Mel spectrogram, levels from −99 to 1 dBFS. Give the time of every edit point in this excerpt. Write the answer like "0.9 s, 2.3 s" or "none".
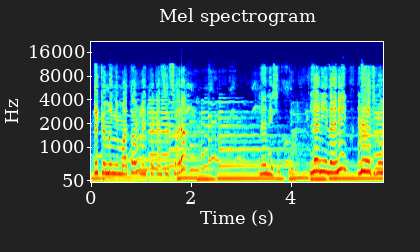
none

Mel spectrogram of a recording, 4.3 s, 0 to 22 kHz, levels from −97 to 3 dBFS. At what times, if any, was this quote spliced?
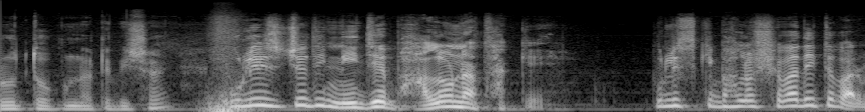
1.0 s

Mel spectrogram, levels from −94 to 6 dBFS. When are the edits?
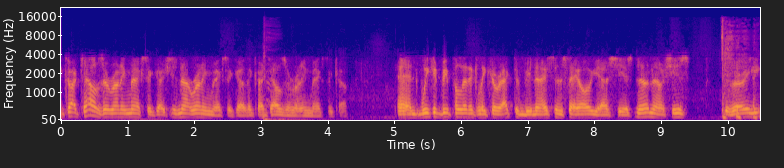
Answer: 4.7 s

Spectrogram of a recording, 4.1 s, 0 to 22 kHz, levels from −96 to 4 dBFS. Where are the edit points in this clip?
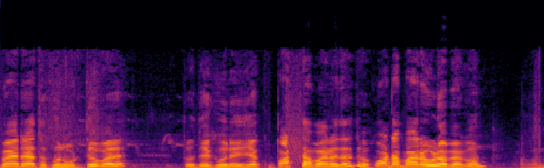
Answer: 2.8 s

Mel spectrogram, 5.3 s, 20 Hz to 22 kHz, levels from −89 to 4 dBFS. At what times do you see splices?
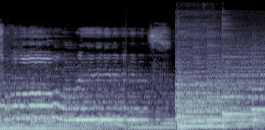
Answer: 3.3 s

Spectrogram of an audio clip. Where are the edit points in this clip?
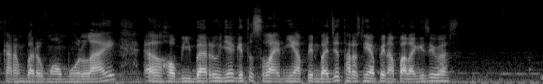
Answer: none

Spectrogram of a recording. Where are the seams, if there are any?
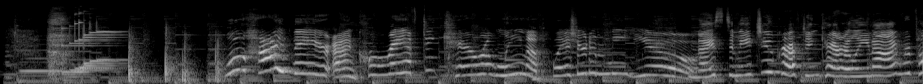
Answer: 1.0 s

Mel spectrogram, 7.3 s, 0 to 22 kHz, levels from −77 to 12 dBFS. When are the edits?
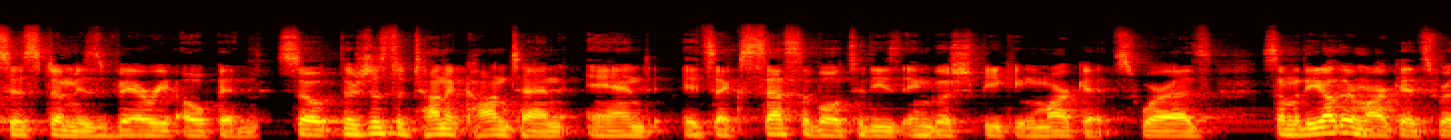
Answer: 1.3 s

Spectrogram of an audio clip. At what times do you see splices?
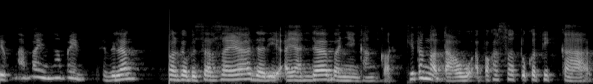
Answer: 0.9 s, 1.5 s, 3.9 s

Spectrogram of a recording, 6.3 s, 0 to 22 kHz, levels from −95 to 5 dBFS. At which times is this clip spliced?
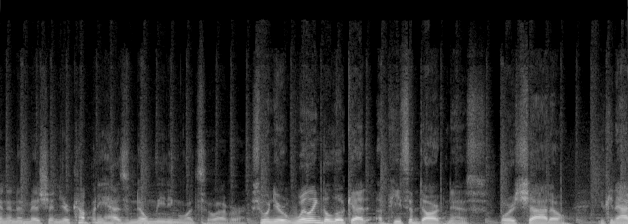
2.4 s

